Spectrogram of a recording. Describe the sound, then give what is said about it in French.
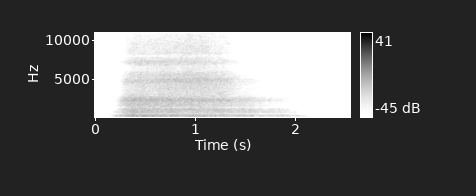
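A single long, deep breath in taken at the close of a meditation session, a steady airy inhale lasting about two seconds before it stops. “Placez les mains en prière devant votre cœur. Prenez une dernière profonde inspiration”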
